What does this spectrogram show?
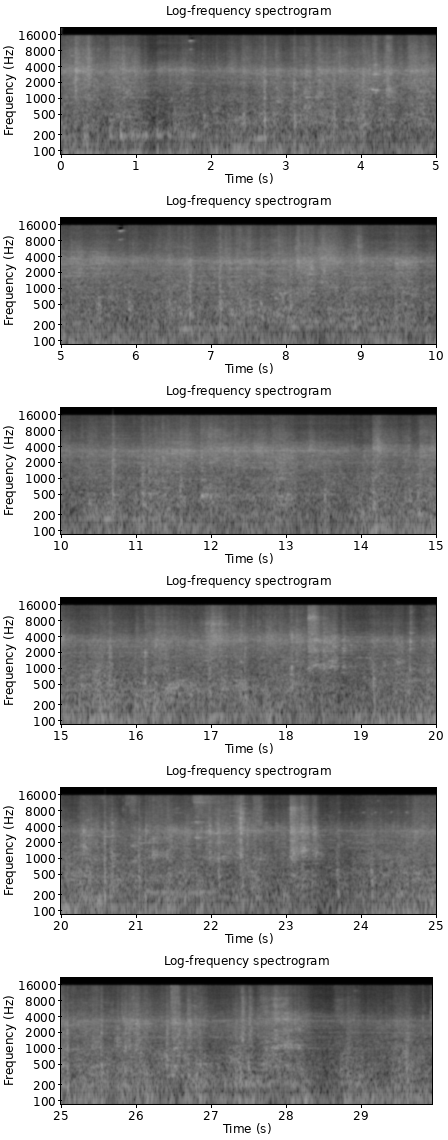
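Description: Freight cars (covered hoppers and centerbeam lumber flatcars) rolling past at speed: a steady loud rumble with the wheels clattering over rail joints.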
